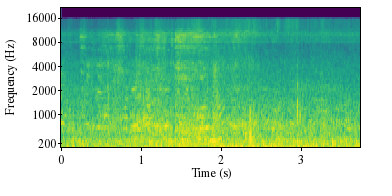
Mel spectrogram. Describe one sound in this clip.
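A van drives past on the street.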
